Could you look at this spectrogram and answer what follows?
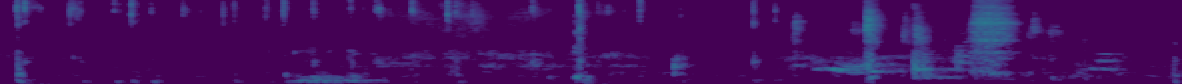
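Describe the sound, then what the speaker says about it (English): Rapid clicking keystrokes on a computer keyboard rattle in a dense, uneven stream. The typing is close and fairly quiet, with a few louder taps mixed in. "I need to hide my keyboard from camera so I don't type my passwords."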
